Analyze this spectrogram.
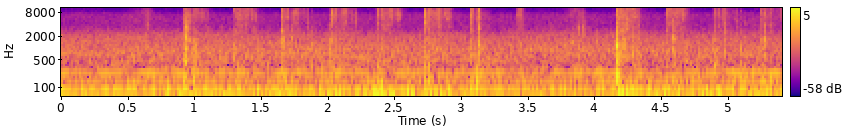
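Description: Playing cards shuffle and riffle softly, close by.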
